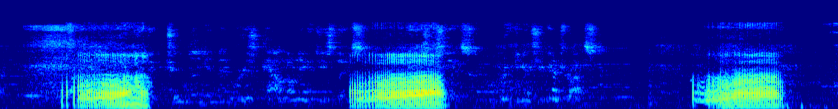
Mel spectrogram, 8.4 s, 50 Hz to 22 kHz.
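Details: Person or animal asleep on the recorder, snoring: long, buzzing, throaty snores a few seconds apart, about 20 breaths a minute, quiet between; steady sleep snoring.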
